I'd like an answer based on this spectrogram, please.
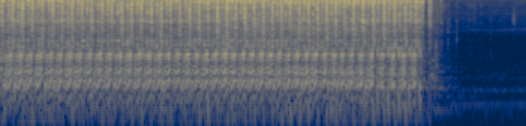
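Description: Pneumatic impact wrench hammering a bolt home on a water-blasting pump's manifold: a fast, steady rattle of blows that cuts off about three and a half seconds in.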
